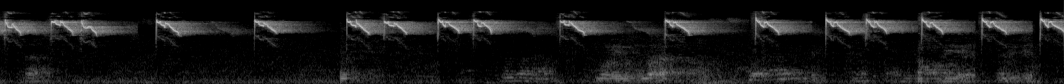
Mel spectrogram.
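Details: Pet pleci white-eye kept for song contests, repeating high, bright falling chirps in pairs and triplets roughly every second, with faint human voices in the background.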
